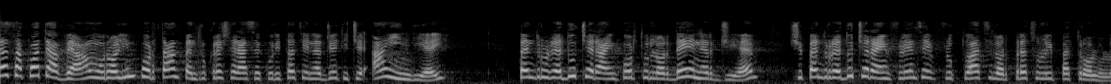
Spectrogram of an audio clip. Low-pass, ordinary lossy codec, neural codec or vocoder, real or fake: none; none; none; real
